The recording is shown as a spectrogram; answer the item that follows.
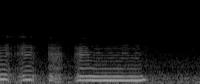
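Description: A woman humming with closed lips: a few short, wavering notes, then one steady held 'mmm' that stops about three quarters of the way through.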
